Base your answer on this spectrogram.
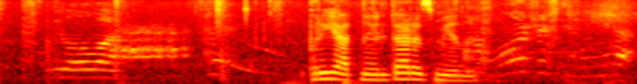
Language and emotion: Russian, neutral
